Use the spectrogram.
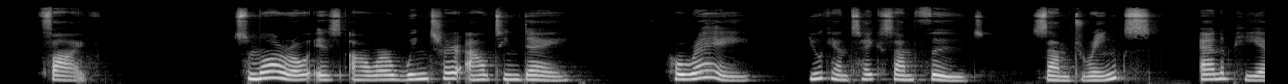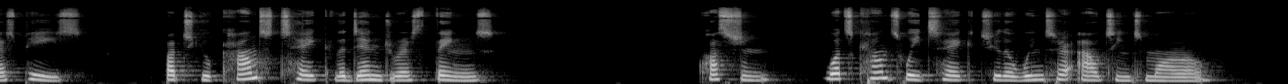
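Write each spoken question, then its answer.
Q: What can't we take to the winter outing tomorrow?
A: Dangerous things.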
